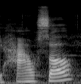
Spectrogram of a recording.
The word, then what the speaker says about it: Hausa: So it's not the Horsa people, apparently it's pronounced the Hausa.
